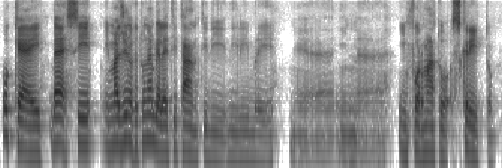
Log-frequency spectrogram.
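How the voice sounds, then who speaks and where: A man's voice: mid-range voice, expressive, a little slow, vocal fry, darkish tone. A man hosting a live Q&A, reading viewer comments aloud and answering them in a casual, chatty way with frequent fillers and restarts. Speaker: host answering viewer questions.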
